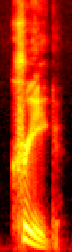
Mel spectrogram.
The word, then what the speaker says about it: Krieg: Krieg, pronounced like the ending of Blitzkrieg.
